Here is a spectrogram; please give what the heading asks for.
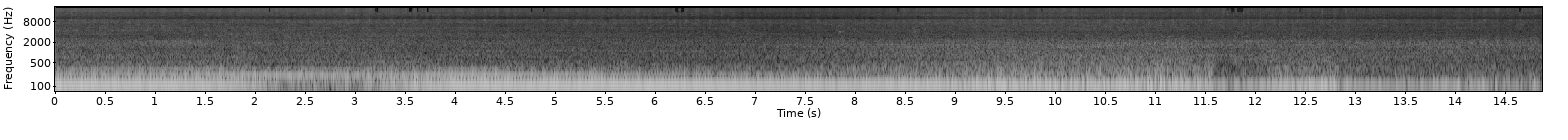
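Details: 1999 Jeep Cherokee XJ six-cylinder on cold start, low hum with a hollow knock about three a second; suspected piston slap, not confirmed.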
